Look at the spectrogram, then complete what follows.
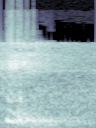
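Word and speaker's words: quay: The first one is spelled with K-E-Y, but it's pronounced key. And the second one is spelled Q-U-A-Y, but with the same pronunciation of key.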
